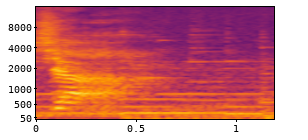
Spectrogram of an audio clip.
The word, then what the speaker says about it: Yah: actually still there, but it's pronounced Jah in this passage. Let's look at the Strong's Hebrew Dictionary to see what the name Yah means.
